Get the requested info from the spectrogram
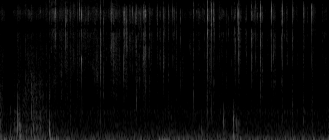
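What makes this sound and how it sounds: Long nails scratch the ribbed waistband of green fleece sweatpants, then fingers handle the white drawstring. The result is a quiet, bright, dry scratching and rustling made of many short, crisp ticks. There is little ring and a soft low rumble underneath.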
